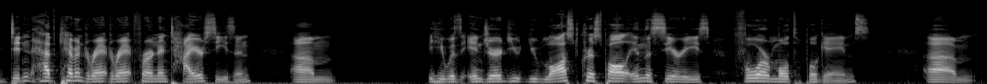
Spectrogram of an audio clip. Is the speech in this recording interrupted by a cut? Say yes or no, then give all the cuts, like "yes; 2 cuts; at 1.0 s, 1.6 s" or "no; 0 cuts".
yes; 1 cut; at 1.1 s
